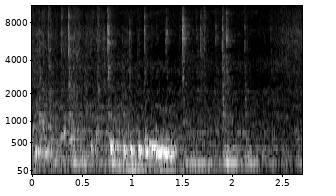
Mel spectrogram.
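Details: A captive wild pigeon gives a single short, low, rolling coo lasting about half a second against a steady hum.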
